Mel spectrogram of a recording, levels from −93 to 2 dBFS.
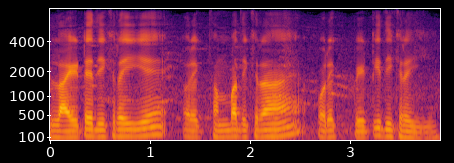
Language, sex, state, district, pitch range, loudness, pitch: Hindi, male, Bihar, Gaya, 100-110 Hz, -21 LUFS, 105 Hz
